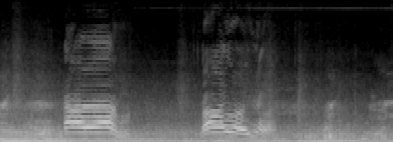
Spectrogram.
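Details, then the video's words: A hungry kitten calls out with two drawn-out, high, wavering meows that bend downward at the end, separated by a pause, against a low mechanical drone and faint voices. "Anak kucing lapar keluarkan suara aneh!"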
